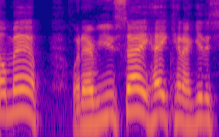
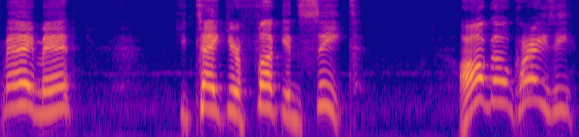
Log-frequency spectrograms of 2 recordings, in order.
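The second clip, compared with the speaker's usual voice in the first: mock yell; 6 semitones higher, slower than usual. Yelling at inmate hitting door.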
